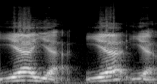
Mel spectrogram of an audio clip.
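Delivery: ordinary talk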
